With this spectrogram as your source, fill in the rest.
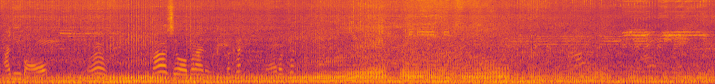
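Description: Motorbike engines idle with a steady low rumble nearby.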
